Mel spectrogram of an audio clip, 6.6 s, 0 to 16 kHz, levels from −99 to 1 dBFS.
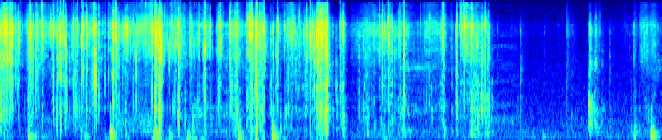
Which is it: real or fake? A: real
